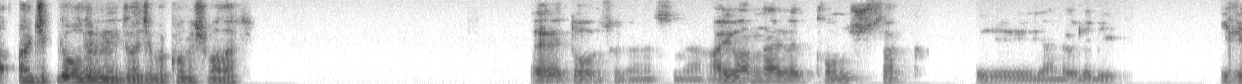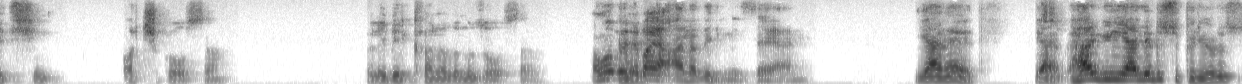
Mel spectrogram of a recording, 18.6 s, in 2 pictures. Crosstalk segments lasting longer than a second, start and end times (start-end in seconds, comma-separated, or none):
none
